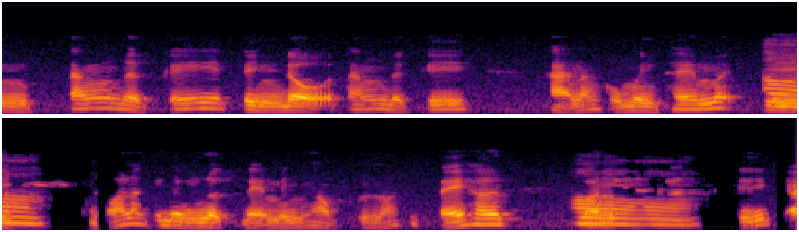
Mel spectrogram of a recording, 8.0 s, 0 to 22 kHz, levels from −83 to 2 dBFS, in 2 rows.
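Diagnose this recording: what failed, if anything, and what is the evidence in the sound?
Speech suppressed in double talk, at 4.03 to 4.10 s, 4.40 to 4.54 s and 7.05 to 7.66 s, belongs to the call-processing stage. The speech dips sharply: by about 25 dB in the first event, about 20 dB in the second, and about 40 dB in the last, which removes roughly half a second. The likely cause is both ends talking at once. The echo canceller could not tell the near talker from returning loudspeaker sound and attenuated everything together.

Echo leak, from 4.14 to 4.33 s, is also a call-processing fault, and it falls between the first two dips. A faint copy of the speech returns 191 ms late, about 20 dB below the direct sound, within the 8 kHz band of the Opus path. This is likely a far-end loudspeaker feeding its microphone, with that end's echo canceller failing to remove all of the pickup, so part of it was sent back.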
